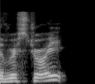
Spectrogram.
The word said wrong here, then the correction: Roystonian: How do you say it again? Restroy? – Roystonian. – Roystonian.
